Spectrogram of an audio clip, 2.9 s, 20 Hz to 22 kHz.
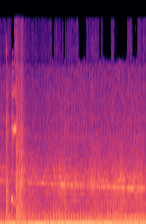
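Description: Large single-rotor auto-gyro aircraft, a huge Rotodyne FB-10 with one immense rotor over a small-jet-like fuselage, droning steadily and loudly close by with a continuous mechanical whir and no voices.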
